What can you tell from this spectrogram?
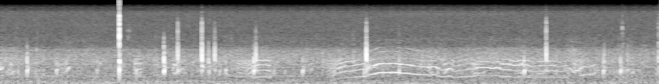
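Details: Boxer dog that has just had puppies gives a drawn-out, nasal whine that swoops up and down in pitch, preceded by sharp clicks and rustling nearby.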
